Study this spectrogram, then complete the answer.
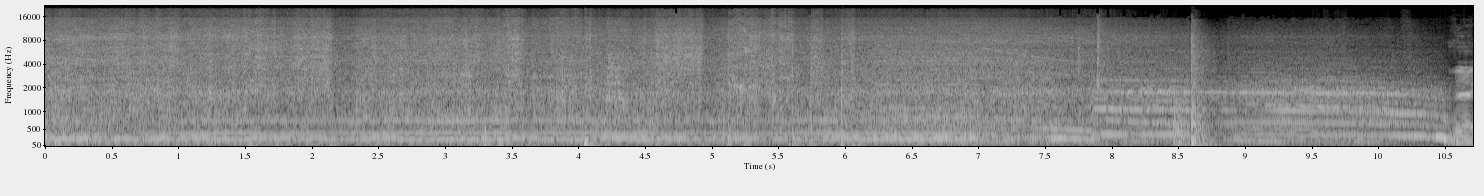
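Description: A vacuum cleaner sucks dirt off a Farmall tractor with a loud, steady whine. Rattles and knocks break in as debris is drawn up, and the motor spins down near the end.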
